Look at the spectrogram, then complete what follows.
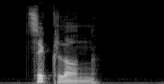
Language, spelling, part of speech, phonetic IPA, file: Polish, cyklon, noun, [ˈt͡sɨklɔ̃n], Pl-cyklon.ogg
